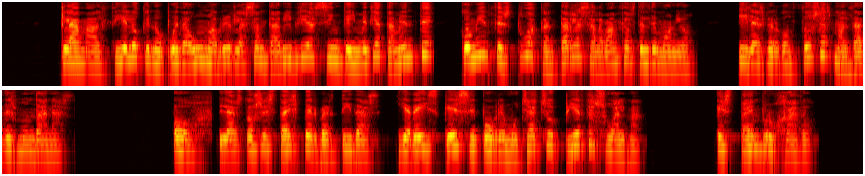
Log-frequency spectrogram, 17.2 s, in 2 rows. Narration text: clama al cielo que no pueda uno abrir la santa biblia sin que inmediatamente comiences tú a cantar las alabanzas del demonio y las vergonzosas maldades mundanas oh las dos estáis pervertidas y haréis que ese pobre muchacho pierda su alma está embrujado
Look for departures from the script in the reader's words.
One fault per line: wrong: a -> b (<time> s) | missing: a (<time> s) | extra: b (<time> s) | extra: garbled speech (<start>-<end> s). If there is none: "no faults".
no faults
